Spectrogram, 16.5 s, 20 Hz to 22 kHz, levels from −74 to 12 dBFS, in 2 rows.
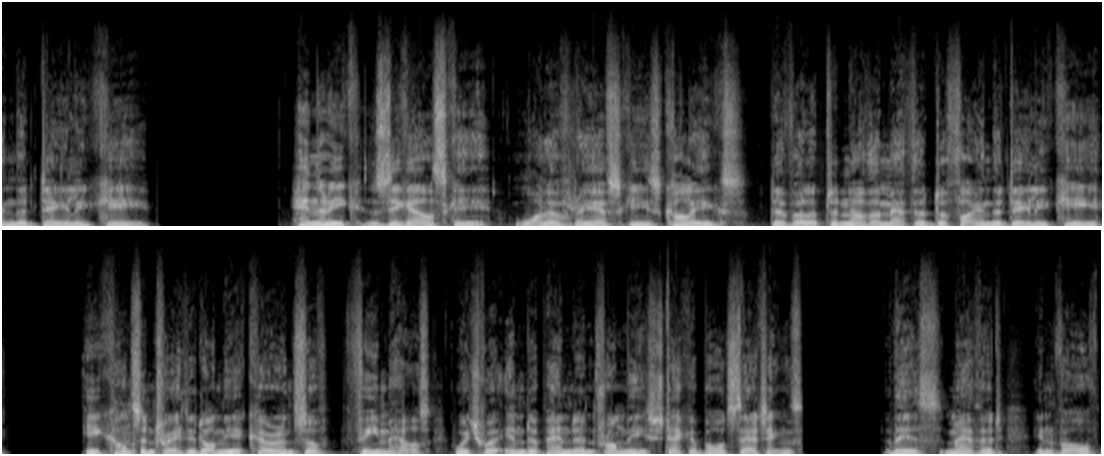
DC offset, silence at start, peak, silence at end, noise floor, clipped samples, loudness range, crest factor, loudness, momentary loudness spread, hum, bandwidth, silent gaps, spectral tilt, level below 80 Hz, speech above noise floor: under 0.1%; 0 s; 0 dBFS; 0.05 s; under -90 dBFS; under 0.1%; 2 LU; 16 dB; -16 LUFS; 7 LU; none; 19 kHz; 1.23-2.07 s, 8.35-8.84 s, 14.30-14.83 s; -5 dB/octave; -28 dBFS; over 75 dB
